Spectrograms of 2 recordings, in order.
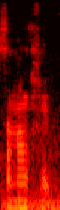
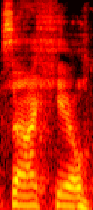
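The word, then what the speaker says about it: San Ángel: In Spanish, the G in Spanish, when it's right next to an E or an I, it's pronounced like an H in English, like San Angel.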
